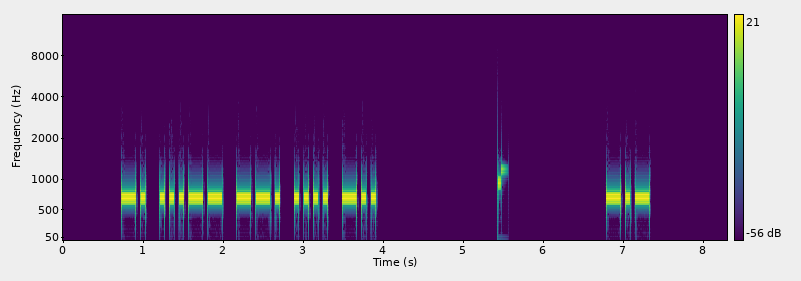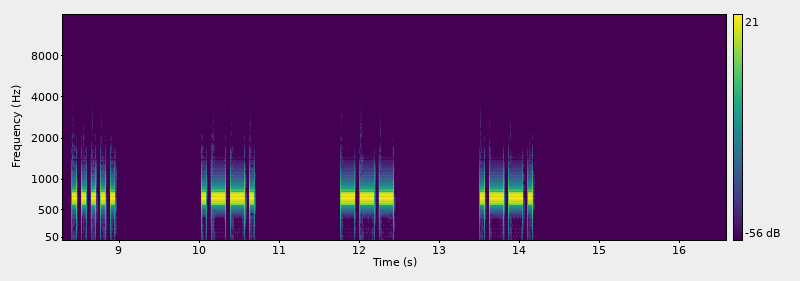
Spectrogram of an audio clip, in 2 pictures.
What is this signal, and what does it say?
Morse code, heard as a keyed tone, about 20 wpm, spaced as for 10 wpm, 700 Hz. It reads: N3GHD K5POP
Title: USA Call Signs - 5 Characters - 6x Character Spacing - 20wpm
